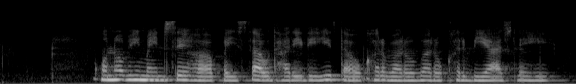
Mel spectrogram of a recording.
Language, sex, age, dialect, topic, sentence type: Chhattisgarhi, female, 25-30, Northern/Bhandar, banking, statement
